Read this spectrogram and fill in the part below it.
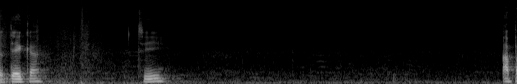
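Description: A woman speaks calmly through a microphone.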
